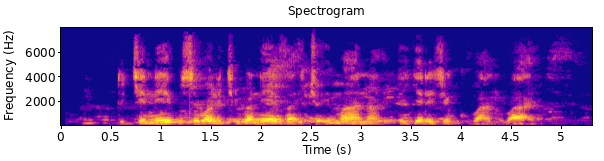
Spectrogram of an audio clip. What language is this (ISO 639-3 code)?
kin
